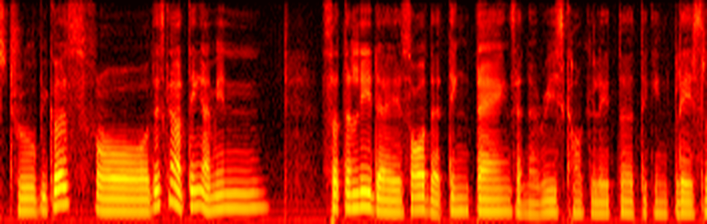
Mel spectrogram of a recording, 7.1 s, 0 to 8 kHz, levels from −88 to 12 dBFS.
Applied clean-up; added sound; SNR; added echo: none; none; none; none.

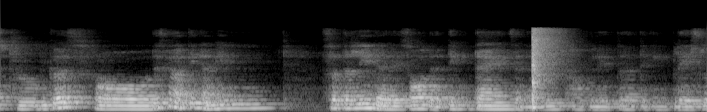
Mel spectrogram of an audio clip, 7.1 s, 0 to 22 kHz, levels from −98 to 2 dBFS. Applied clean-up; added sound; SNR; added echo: none; Snare drum; 6 dB; reverberation time 1.0 s.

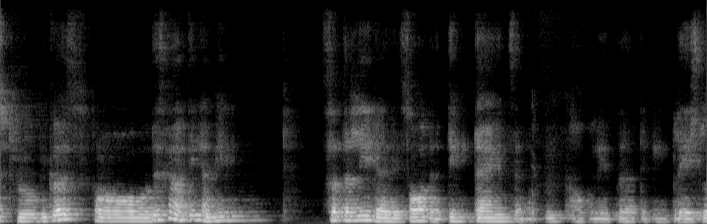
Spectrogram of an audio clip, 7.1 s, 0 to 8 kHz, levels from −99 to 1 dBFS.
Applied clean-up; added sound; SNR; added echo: neural mask model DeepFilterNet 3.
